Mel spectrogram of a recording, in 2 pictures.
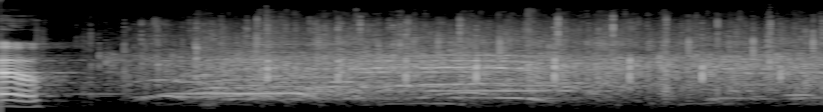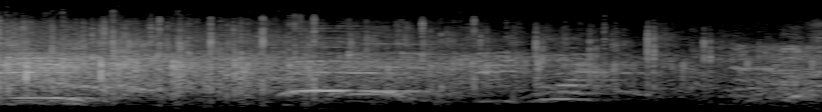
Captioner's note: applause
